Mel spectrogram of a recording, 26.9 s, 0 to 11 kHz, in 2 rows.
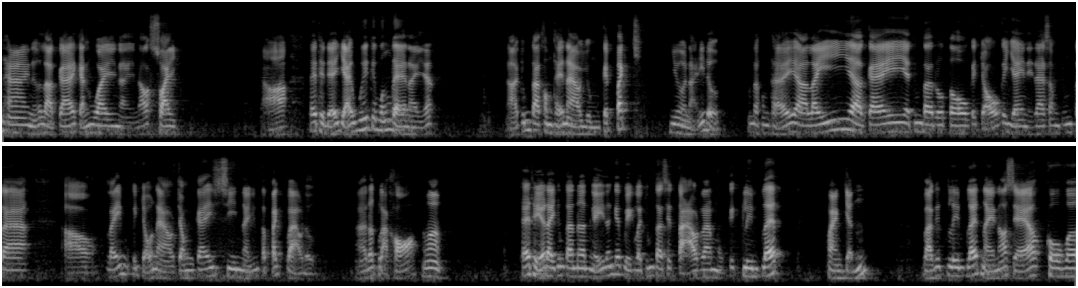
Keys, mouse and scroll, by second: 3.9 click, 6.5 scroll, 8.9 click, 8.9-11.7 middle drag, 15.4 middle click, 15.5-16.0 scroll, 19.4 scroll, 20.4-20.8 scroll, 24.7 scroll.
